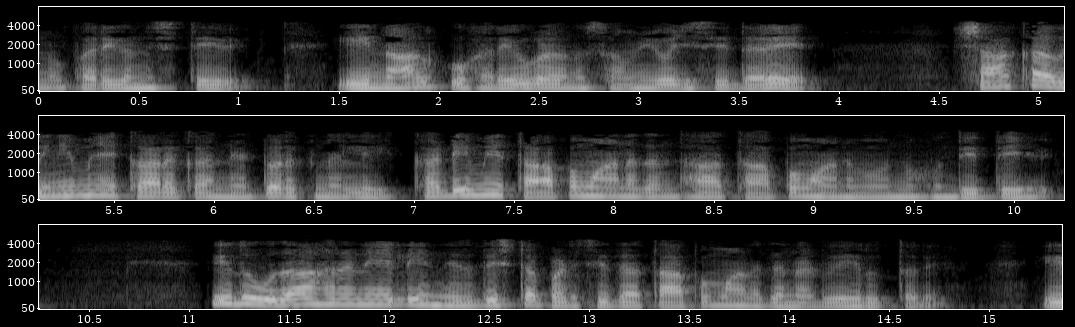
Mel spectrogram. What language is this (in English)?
Kannada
